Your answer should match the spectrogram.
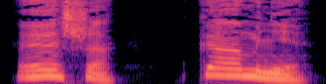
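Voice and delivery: loud strained cry; attempted shout. A narrator's reading. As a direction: try to shout it. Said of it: "попыталась закричать Арма".

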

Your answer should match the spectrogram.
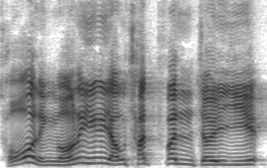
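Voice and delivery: ordinary delivery

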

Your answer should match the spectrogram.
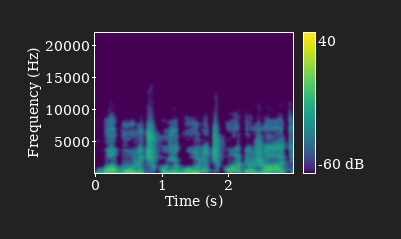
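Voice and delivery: bogatyr's angry bellow. Acted. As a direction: roar it out in outrage. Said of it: "рявкнул богатырь".

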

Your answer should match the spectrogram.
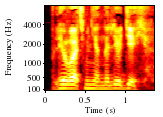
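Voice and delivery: usual speaking voice

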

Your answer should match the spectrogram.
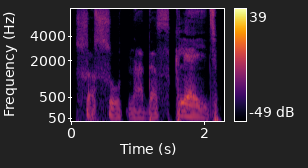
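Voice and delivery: very low, soft, slow monster; ominous low slow intoning; alien crowd voice. A narrator's reading. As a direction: drop deep and draw it out. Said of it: "чужих и настоящих".

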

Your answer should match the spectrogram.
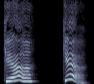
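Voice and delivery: very high, loud calling. Acted. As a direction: call after her into the yard. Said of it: "принялась звать". (зовёт громко)

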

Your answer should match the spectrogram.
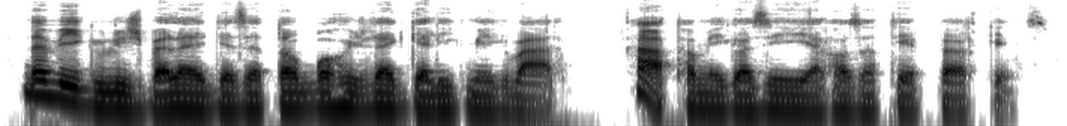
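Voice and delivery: ordinary delivery

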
